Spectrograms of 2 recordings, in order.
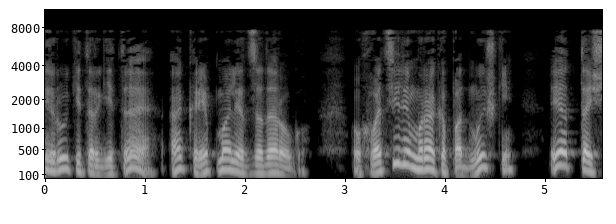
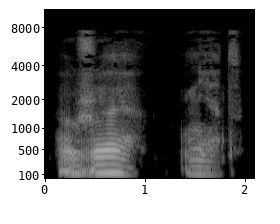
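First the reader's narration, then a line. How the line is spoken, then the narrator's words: Rasping darkness. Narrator (Russian): прохрипел мрак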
